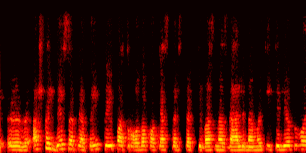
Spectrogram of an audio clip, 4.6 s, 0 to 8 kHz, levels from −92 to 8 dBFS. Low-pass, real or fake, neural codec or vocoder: 7.2 kHz; real; none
